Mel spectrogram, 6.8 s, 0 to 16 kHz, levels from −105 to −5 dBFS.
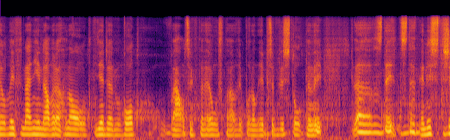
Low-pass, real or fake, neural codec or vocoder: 9.9 kHz; fake; autoencoder, 22.05 kHz, a latent of 192 numbers a frame, VITS, trained on many speakers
